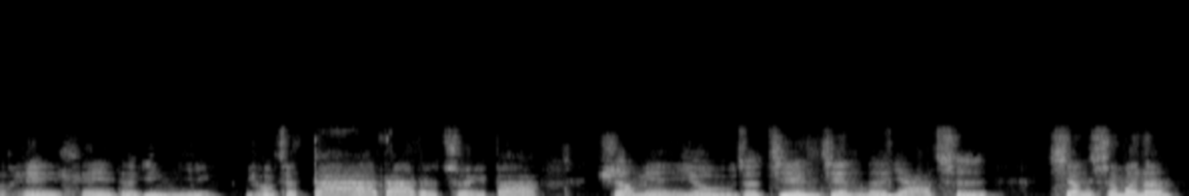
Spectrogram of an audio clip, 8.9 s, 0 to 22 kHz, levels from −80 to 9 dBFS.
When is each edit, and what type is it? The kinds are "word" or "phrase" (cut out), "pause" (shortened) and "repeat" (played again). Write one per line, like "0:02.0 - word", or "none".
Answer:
0:01.7 - pause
